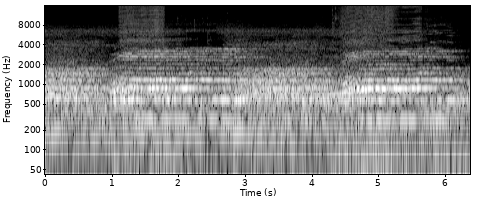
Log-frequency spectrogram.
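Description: A group of voices singing a slow devotional song in unison, held notes over a steady musical accompaniment.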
